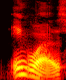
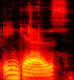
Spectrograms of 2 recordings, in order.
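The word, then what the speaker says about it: Ingwaz: um but the um inguas or ingaz depending on which pronunciation you're using this is a really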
